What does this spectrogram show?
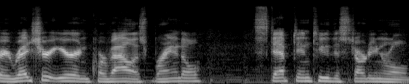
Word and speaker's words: Brandel: well I think um Randall pronounce Brandel which is I don't know brand people are calling brandell for some reason but it's Brandel it was four year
